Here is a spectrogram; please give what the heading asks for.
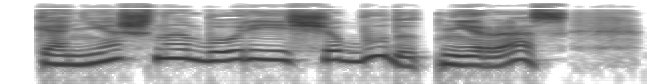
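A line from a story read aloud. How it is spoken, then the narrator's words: Soft voice. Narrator (Russian): мягким голосом сообщил Бамбала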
